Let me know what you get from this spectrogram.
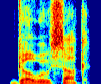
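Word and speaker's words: Go Woo-suk: last name i i in Korea I think it's pronounced goou suck but well I wonder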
